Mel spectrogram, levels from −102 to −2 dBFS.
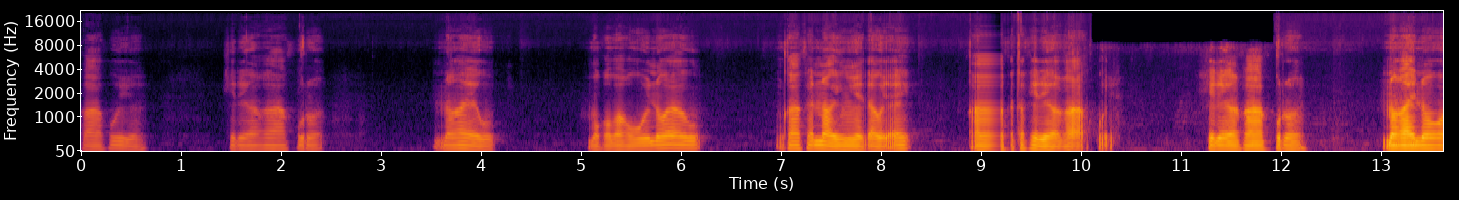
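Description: Speech that swells gently in level from 7.06 to 8.4 s, the voice and the background rising together by about 3 dB over more than a second. That smooth, shared lift is the signature of automatic gain rising: the gain control judged the input too quiet and raised its gain step by step, so everything in the signal was lifted at once rather than the talker simply speaking louder. From 9.00 to 9.36 s the sound turns choppy, with a robotic buzz and small pieces dropping out. This is repeated packet loss (robotic sound): holes arrived in quick succession, and the receiver patched each by stretching the last bit of sound, so about two-thirds of that short span is synthetic fill, the longest patch lasting 192 ms, with around 40 ms left simply missing. From 9.86 s to 13.57 s the voice goes rough and muffled, its top end gone. That is a call bitrate drop: the bandwidth estimate fell and the encoder coded far more coarsely, in a way that fits a fall from 64 to 16 kbps, while the audio band shrank from 20 kHz to 8 kHz, with the worst stretch lasting 1.46 s. 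Overlapping its end, from 13.02 to 13.60 s, the speech sounds hurried at unchanged pitch, running at 112% speed. This is a jitter buffer speed-up: with too much audio queued, the receiver cut out short pitch-period slices one after another, somewhere around 70 ms in total, to bring the delay back down.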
